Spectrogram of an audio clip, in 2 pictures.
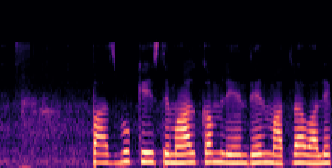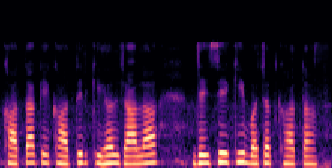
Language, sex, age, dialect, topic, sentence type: Bhojpuri, female, 25-30, Western, banking, statement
